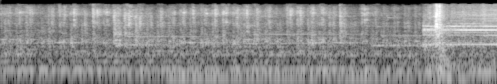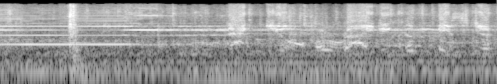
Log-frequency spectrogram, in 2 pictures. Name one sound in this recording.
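A ride car rumbles steadily along a track.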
